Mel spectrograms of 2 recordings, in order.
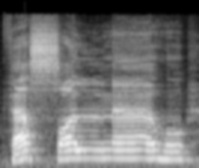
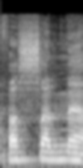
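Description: First: The l is clearly pronounced before the n. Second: The l is merged into the following n. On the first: The speaker calls it right. "شوف اللسان لازم تنطي مجال يروح بالبينية بالتوسط إلى مخرج اللام" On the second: The speaker calls it wrong. "البعض يدغم هذه اللام في النون"

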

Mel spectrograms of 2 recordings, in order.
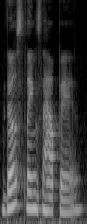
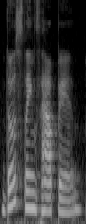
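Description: Both takes have the same delivery.

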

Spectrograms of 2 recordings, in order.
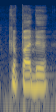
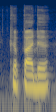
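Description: No difference in how they are said.

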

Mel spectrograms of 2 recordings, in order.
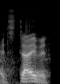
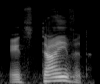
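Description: First: The voice sounds clear, with the nose unblocked. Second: The voice sounds muffled, as if the nose is blocked. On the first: The caller has taken the tissues out. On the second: The caller has tissues stuffed up his nose.

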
